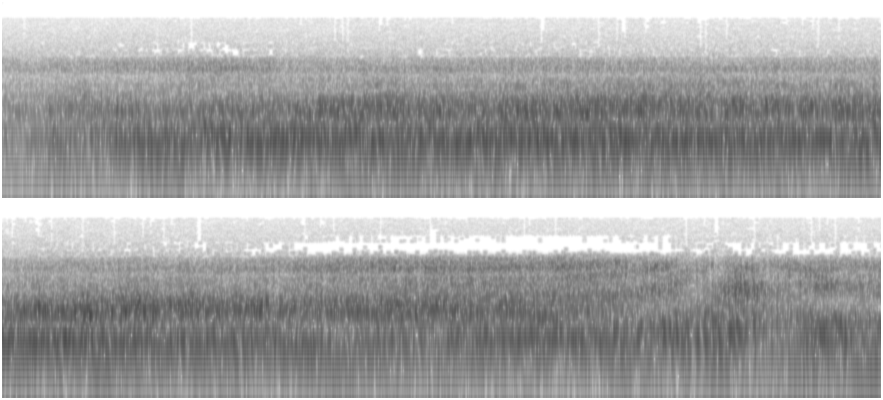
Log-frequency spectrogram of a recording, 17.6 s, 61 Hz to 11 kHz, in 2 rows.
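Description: A train rumbling past, recorded in 1976, forms a dense, continuous roar that stays loud and steady for the whole stretch, with no voices over it.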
